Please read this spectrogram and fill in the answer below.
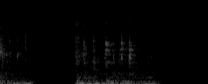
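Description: Faint typing on a computer keyboard: a short run of keystrokes lasting just under a second, starting about three-quarters of a second in.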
